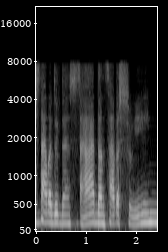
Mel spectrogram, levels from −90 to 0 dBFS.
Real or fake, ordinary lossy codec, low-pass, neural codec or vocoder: fake; none; none; codec, 16 kHz, 0.5 kbps, X-Codec, HuBERT features, trained on general audio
